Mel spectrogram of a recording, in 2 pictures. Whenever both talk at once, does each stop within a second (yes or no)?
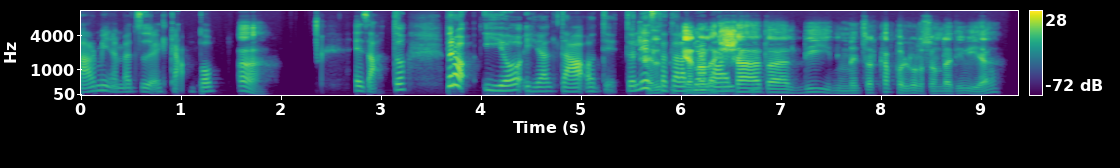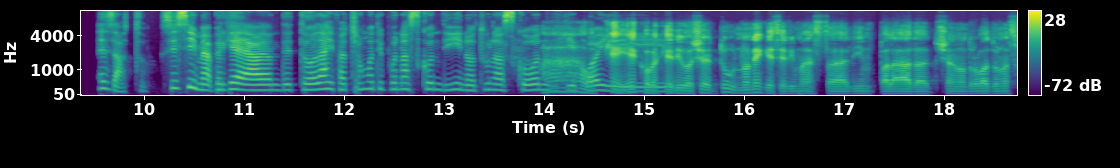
no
